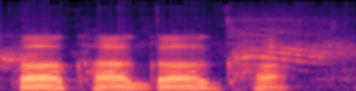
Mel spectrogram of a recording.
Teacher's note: कंठ से बोला जाता है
